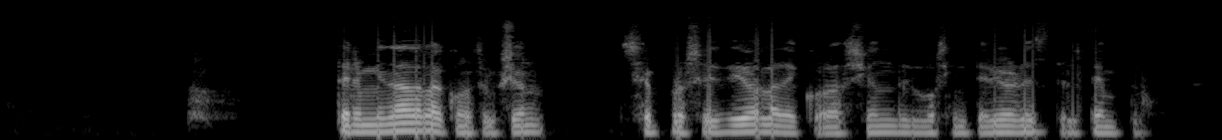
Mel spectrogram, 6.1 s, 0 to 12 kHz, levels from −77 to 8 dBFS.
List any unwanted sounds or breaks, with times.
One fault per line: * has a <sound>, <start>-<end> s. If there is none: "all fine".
* has a bark, 0.9-1.2 s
